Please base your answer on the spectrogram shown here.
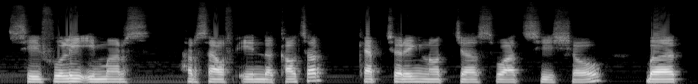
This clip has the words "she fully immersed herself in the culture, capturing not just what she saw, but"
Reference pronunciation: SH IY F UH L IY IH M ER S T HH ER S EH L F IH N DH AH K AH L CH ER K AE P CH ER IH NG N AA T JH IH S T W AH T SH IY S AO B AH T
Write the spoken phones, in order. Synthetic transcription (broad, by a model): SH IY F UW L IY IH M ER S HH ER S EH L F IH N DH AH K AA L CH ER K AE P CH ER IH NG N AA T JH IH S T W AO T SH IY SH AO B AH T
